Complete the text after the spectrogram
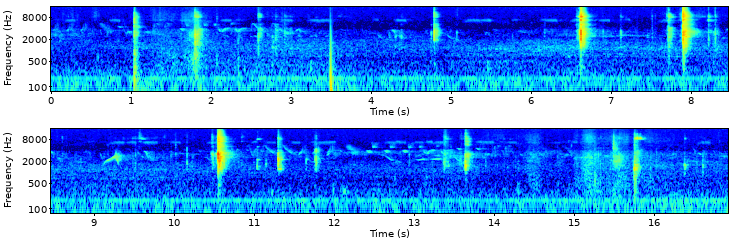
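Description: Tent poles click and clatter as they are fitted together.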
